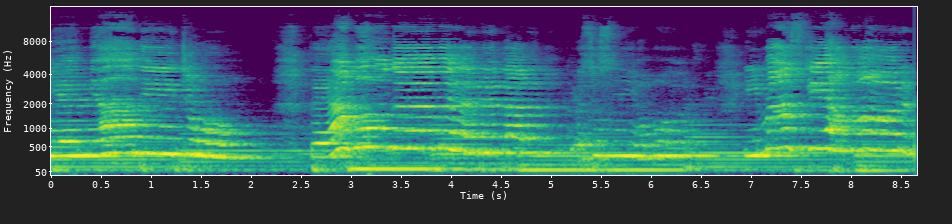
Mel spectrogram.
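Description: A woman singing a Christian worship song through a microphone and PA loudspeakers, over instrumental accompaniment. She sings in long held phrases, breaking off briefly about two seconds in before the next phrase.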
